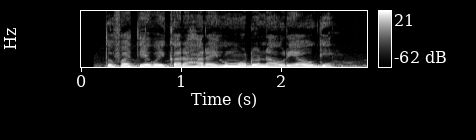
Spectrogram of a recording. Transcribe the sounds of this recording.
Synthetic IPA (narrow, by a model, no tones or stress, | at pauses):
t̪ofat̪iekoikaɾaɦaɾaiɦumodonaoɾjaoɡe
